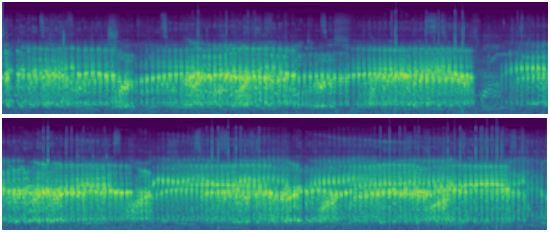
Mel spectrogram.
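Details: Frogs calling in spring in the botanical garden in Cologne, Germany: a dense, loud chorus of rasping croaks overlapping continuously, with brief dips near two and six seconds.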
